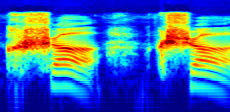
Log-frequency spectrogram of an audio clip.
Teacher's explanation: প্রথমে ক হসন্তযুক্ত একটা ক উচ্চারিত হয়, তারপরে মূর্ধন্য স উচ্চারিত হয়, অর্থাৎ ক্ষা ক্ষা এইভাবে।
